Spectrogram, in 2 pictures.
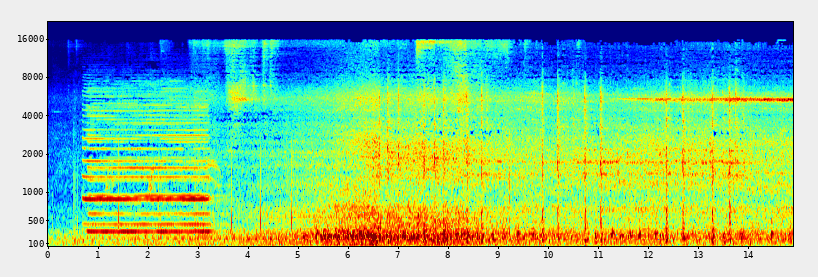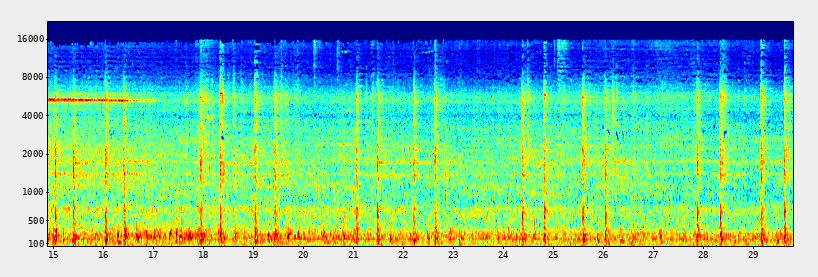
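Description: Diesel locomotive sounds a multi-tone horn for about two and a half seconds, starting about a second in, then passes close by with its engine running. Passenger coaches follow, rumbling steadily with regular clicks of wheels over rail joints, and a thin high squeal for a few seconds midway.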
